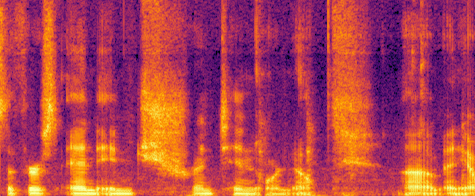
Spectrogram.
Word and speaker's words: Trenton: in trenton or no trenton uh no we we treat this like mountain um so trent now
